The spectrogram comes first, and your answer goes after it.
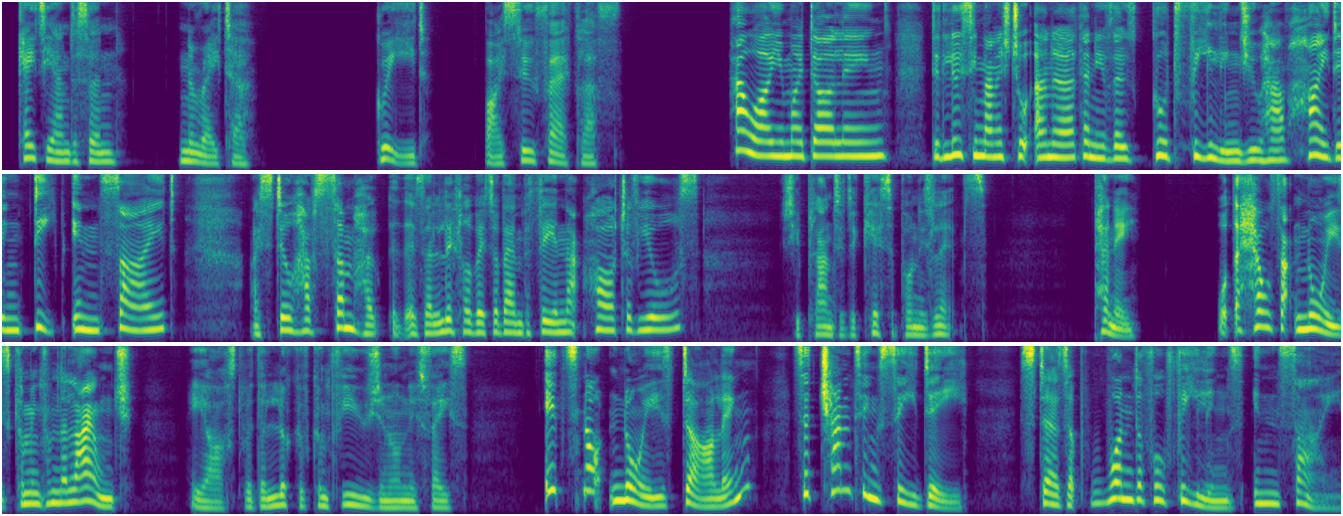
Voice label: Audiobook

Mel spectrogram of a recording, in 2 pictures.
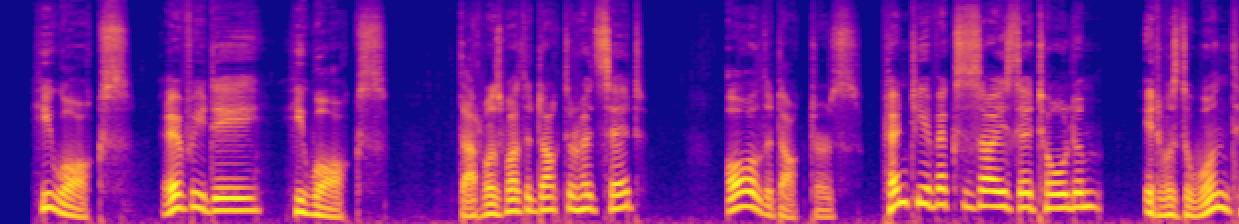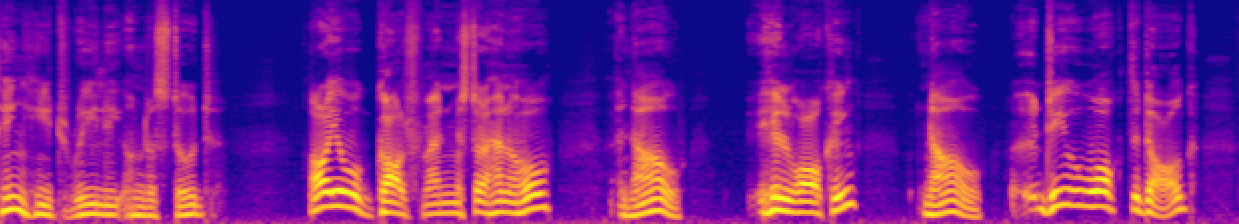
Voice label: Adult Narration; Roddy Doyle

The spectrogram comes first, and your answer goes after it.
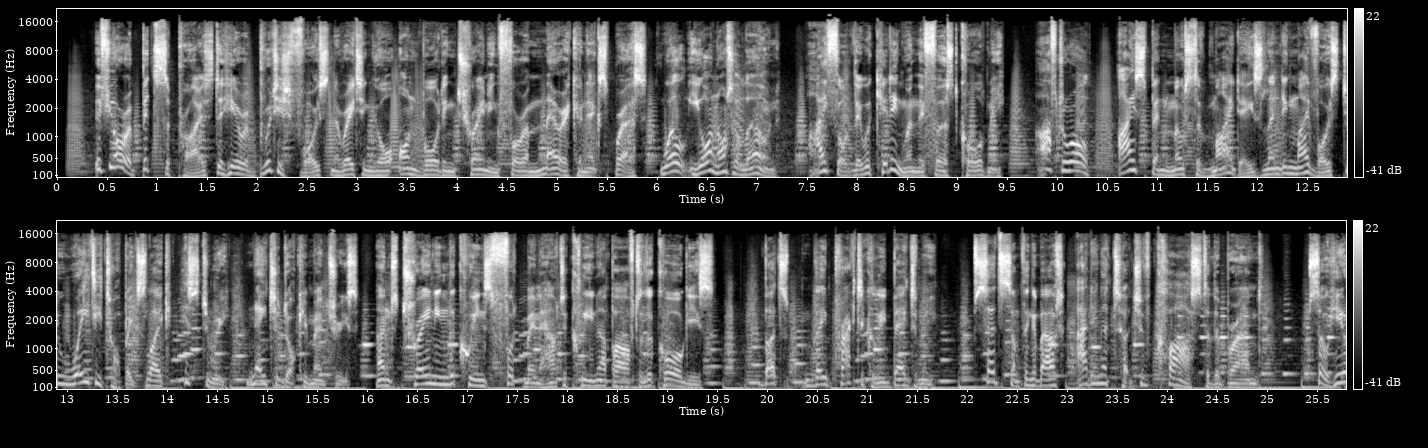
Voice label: E Learning

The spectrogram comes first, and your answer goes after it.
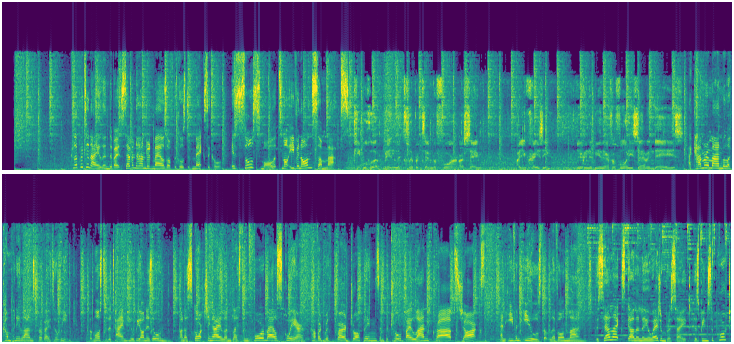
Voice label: Narrative Reel

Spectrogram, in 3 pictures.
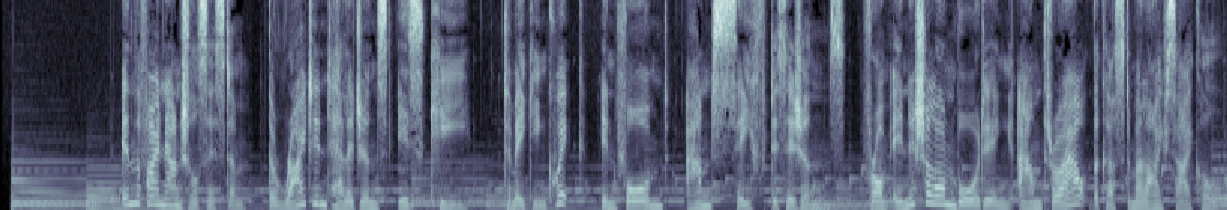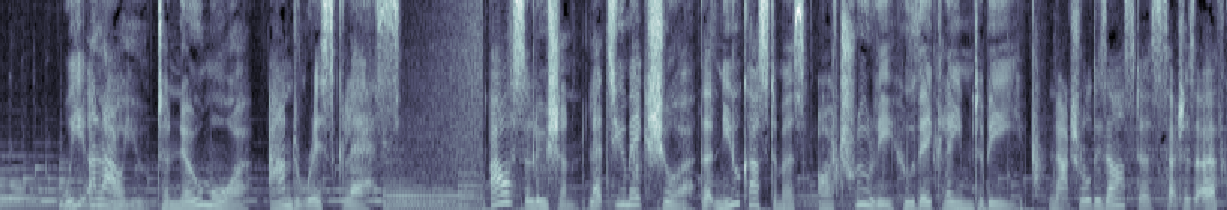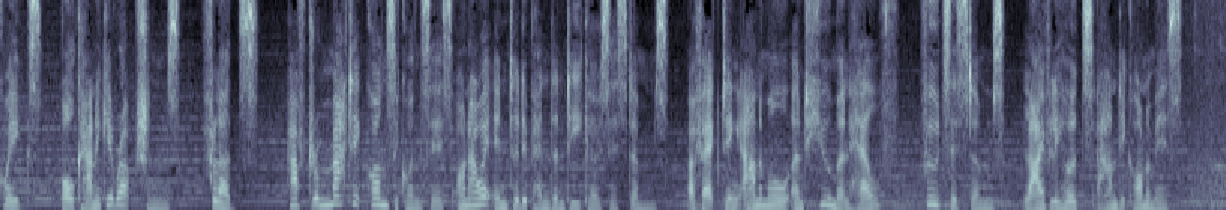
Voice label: Corporate

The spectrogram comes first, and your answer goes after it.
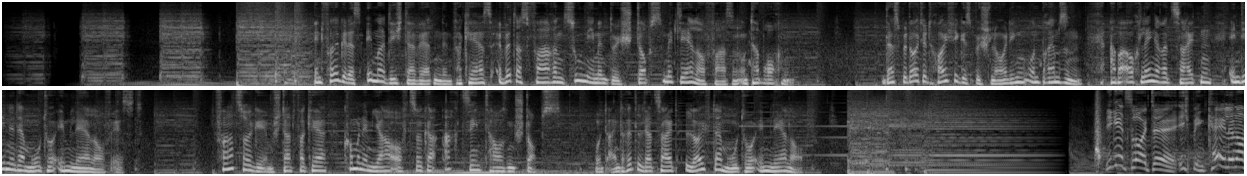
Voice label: commercial

